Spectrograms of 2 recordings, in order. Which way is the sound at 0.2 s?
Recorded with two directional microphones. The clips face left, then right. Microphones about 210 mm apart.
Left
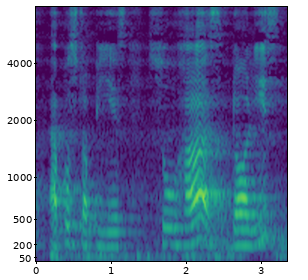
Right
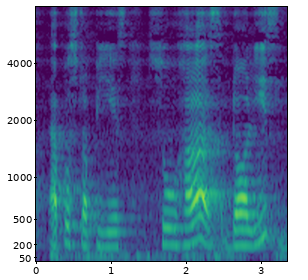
30° right (ahead or behind).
